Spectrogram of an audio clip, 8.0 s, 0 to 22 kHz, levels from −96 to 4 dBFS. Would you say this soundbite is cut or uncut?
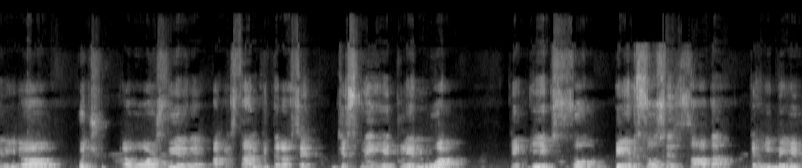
uncut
